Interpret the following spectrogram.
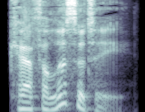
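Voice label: "catholicity", British English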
